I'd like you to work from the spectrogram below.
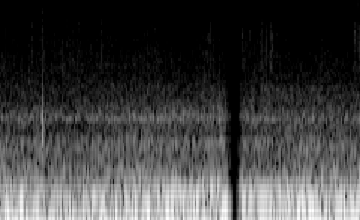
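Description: A manual car's engine rumbles steadily as it slows for a bend and is downshifted into third gear, with a brief sharp drop in sound around the gear change before the low drone resumes.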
